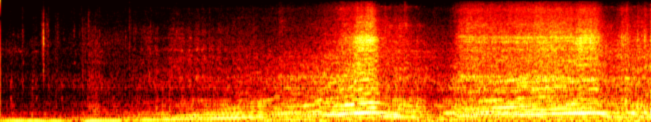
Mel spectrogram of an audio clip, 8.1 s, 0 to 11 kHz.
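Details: BMW E46 with M52 engine and newly installed headers, no resonator, driven at higher rpm under load: a loud, raspy drone rising with revs and a small backfire pop. It sounds terrible but runs fine; a resonator is to be added.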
